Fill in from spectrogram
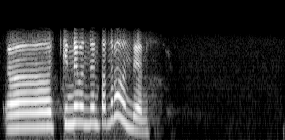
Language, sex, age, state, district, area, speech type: Dogri, female, 18-30, Jammu and Kashmir, Samba, rural, conversation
